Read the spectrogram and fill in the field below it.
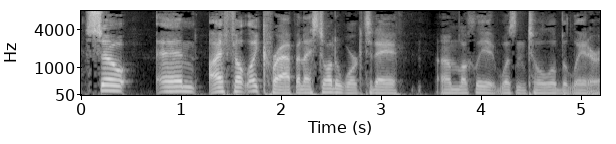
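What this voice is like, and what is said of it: Slightly stuffed-up, congested voice. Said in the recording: “I couldn't breathe. ... phlegm in my chest. That's why I sound a little stuffed up”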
